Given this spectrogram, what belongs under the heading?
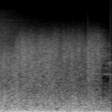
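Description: An atomic bomb explosion heard as a deep, sustained roaring boom, dense and loud across the whole span with no talk.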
